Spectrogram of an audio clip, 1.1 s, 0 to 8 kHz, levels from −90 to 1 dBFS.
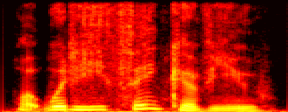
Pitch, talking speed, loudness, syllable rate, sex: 180 Hz, 335 wpm, -19 LUFS, 6.5 syllables/s, female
